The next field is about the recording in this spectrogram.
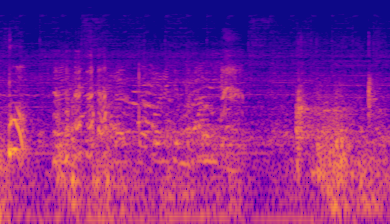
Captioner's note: laughs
